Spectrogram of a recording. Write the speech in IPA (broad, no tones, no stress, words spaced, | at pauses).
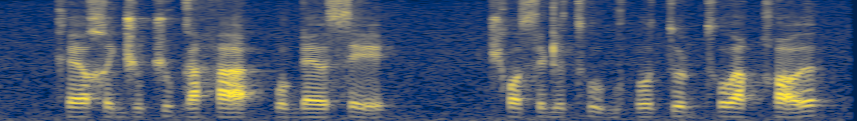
kʰɛə̯χid͡ʒut͡ʃu ɡaha | poɡɽɛə̯ se | t͡ʃʰɔsɯɖɯtʰuɡ | otuɖ tʰoə̯ qʰoə̯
